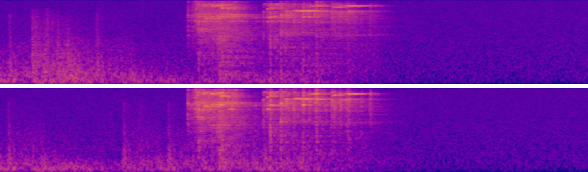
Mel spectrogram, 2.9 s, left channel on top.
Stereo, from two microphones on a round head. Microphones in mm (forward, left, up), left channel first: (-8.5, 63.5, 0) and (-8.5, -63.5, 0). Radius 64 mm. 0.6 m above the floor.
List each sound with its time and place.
0.9 s a dropped coin: 30° right (ahead or behind), 1.4 m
